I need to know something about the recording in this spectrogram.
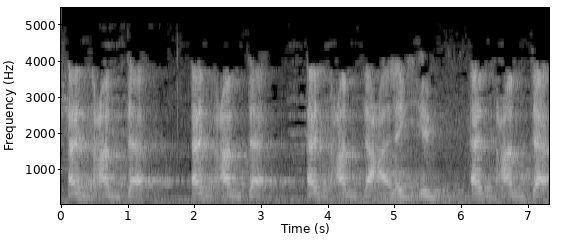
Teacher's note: إظهار حلقي لوقوع العين بعد النون الساكنة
